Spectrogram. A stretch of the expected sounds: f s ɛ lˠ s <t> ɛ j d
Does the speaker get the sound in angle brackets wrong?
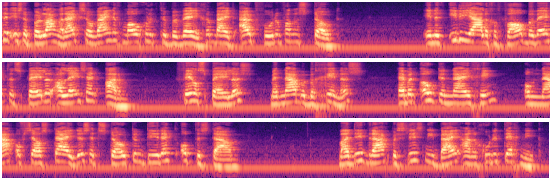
no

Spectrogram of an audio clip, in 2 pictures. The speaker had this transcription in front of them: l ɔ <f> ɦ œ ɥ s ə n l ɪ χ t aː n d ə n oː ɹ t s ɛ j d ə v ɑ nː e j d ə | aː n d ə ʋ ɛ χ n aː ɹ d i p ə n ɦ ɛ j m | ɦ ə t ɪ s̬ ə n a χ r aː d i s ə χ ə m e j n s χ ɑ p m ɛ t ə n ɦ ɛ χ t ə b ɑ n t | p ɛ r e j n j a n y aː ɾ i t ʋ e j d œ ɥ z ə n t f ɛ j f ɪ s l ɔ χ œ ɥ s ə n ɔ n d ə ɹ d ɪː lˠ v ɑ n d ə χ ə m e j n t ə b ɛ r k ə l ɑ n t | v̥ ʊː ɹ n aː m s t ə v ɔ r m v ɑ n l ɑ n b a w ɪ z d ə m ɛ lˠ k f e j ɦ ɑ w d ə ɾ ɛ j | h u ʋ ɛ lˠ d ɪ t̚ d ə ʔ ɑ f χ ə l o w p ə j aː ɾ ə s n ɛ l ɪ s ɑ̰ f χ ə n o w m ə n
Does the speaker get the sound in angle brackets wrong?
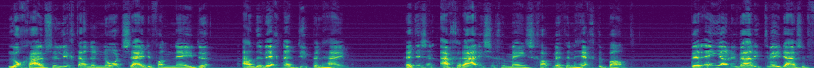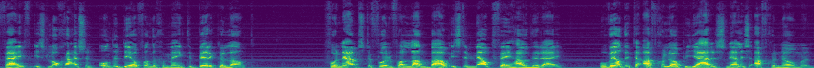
yes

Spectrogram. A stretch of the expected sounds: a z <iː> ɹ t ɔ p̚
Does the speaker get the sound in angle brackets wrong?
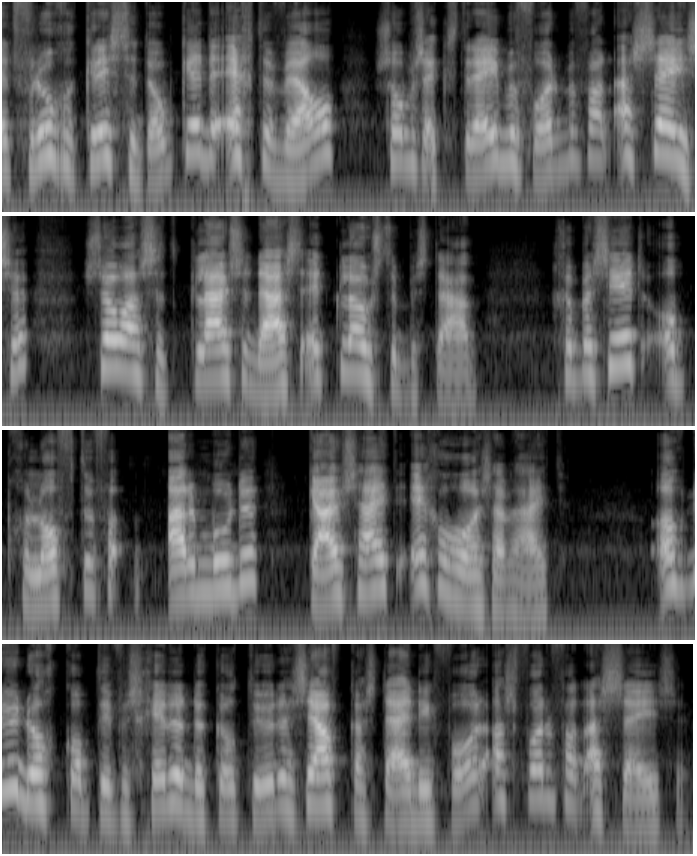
yes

